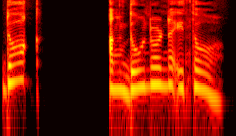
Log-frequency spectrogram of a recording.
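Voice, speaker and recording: A woman's voice: fairly high pitch, animated, takes it slowly, mellow, no echo, studio quality, pitched above the performer's own voice. A woman voicing an earnest, serious female hospital nurse in an audio drama, with a sincere, grave manner. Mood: urgent astonishment.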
